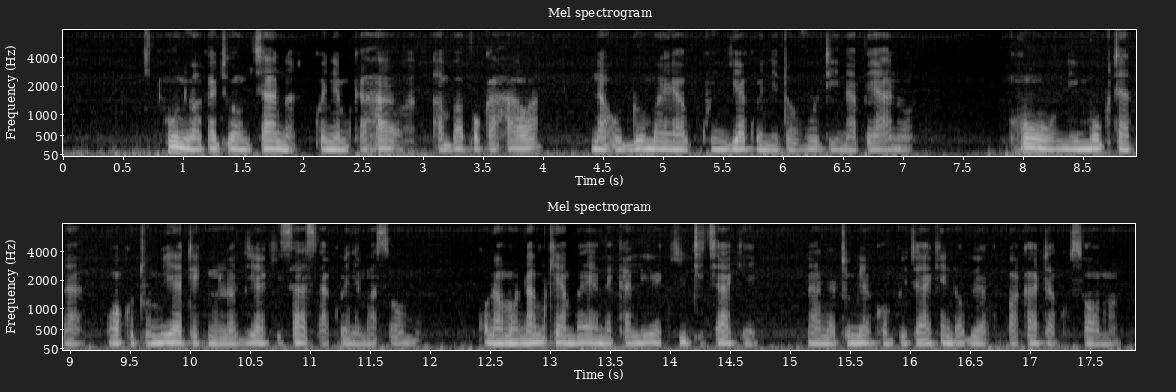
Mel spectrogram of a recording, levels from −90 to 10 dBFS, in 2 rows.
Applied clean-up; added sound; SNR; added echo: none; Bicycle; 19 dB; none.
